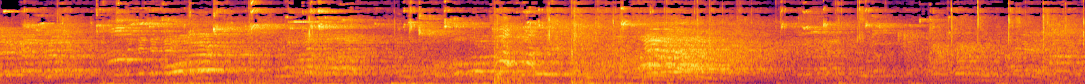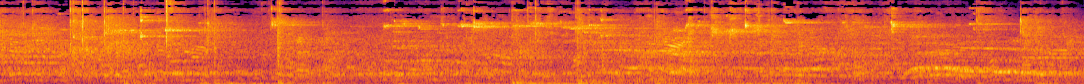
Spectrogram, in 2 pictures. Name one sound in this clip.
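Young men call out and talk in a large echoing gym.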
